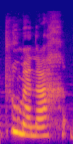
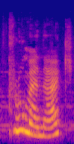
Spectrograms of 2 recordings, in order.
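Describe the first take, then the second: First: The name is said the purist, traditional way. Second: The name is said the ordinary, everyday way.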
